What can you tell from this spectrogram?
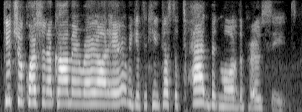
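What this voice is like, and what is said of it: Bad put-on British accent. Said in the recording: “This British accent is terrible, but it's happy.”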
